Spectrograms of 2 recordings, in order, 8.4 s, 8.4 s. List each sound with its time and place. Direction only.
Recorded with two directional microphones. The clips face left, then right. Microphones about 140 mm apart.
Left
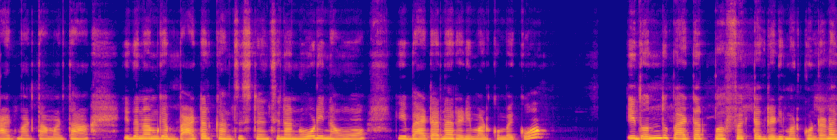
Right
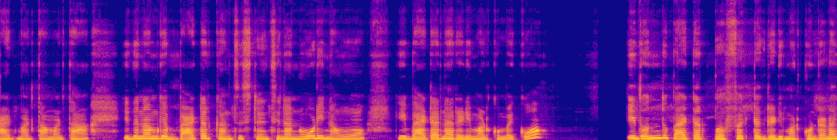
0.0 s a woman's voice: 25° right (ahead or behind)
3.4 s speech: 5° right (ahead or behind)
3.9 s a woman's voice: 25° right (ahead or behind)
6.2 s speech: 45° right (ahead or behind)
